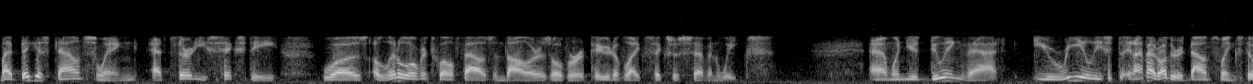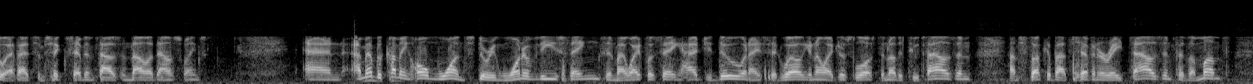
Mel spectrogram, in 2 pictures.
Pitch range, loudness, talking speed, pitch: 105-130 Hz, -22 LUFS, 205 wpm, 115 Hz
